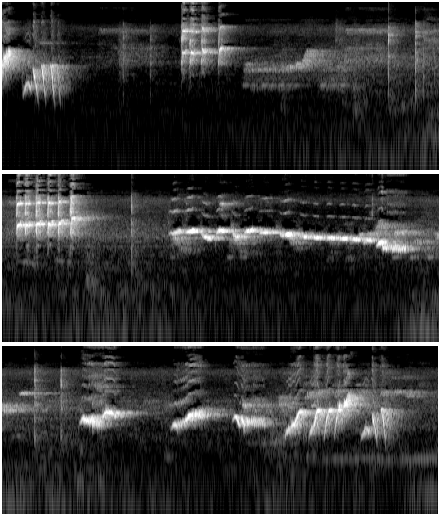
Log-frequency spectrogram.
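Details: Fighter-type white-rumped shama with rich fill in its song: clear whistled notes and short chips, then a long wavering phrase and a string of rising slurred whistles repeated in quick bursts, with brief silent gaps.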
